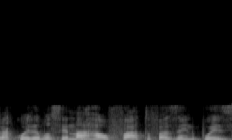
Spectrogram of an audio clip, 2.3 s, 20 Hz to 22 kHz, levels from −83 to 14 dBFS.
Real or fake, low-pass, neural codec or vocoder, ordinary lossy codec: real; 5.4 kHz; none; none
